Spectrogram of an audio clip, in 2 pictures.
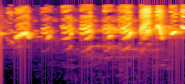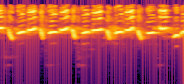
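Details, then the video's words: Chinese hwamei singing in the ngũ trường style while dancing; bright warbled phrases open the clip, then a fast run of rising, slurred whistled notes repeated about twice per second with buzzy overtones. "Họa mi ngũ trường hót múa cực chất"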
